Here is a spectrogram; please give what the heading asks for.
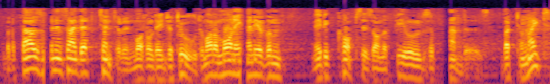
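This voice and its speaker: An actor playing Sherlock Holmes, a cool-headed gentleman detective, in a 1940s radio drama, speaking in a calm, measured, rhetorical way. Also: fairly low pitch, slightly rough, full character voice. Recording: tinny old radio broadcast.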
